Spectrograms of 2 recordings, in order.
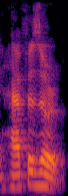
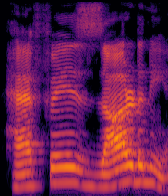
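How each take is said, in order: First: हैफेजर्ड with a short middle vowel, HAF-e-zerd; correct pronunciation. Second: हैफेजार्ड said slowly with a long aa, the wrong way; wrong pronunciation. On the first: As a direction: say हैफेजर्ड crisply, the right way. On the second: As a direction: show the mistake: हैफेजार्ड stretched out. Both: Shown as a demonstration. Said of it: "pronunciation सीख लो बच्चों".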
